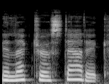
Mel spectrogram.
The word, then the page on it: electrostatic: American English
